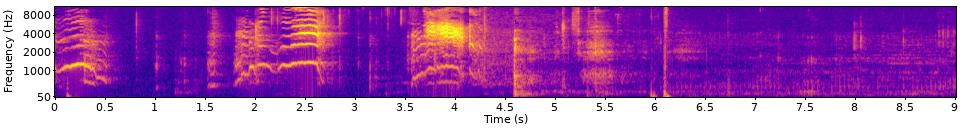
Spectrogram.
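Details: Two young golden British Shorthair kittens, resting and exploring near their mother, give thin, high meows that rise and fall, several in quick succession.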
